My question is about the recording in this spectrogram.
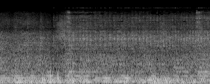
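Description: Lincoln Navigator's V8 engine running steadily, with a low rumble, as the SUV begins to pull a boat up the ramp.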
